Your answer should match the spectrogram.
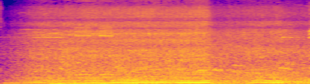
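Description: Congested road traffic: many vehicle engines running under a steady hum and street noise, growing louder to a peak about two and a half seconds in, then easing off.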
